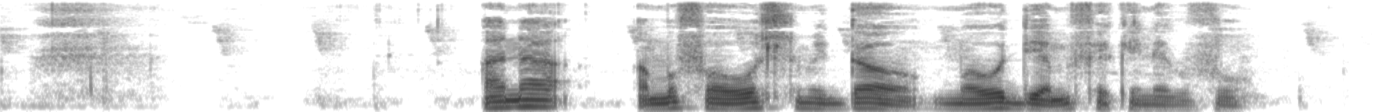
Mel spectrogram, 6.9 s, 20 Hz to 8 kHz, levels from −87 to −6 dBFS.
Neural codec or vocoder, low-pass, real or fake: none; 7.2 kHz; real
